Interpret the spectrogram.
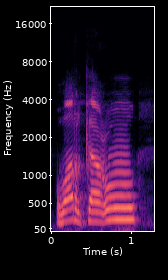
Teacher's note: را ساکن سے پچھلے حرف کے اوپر زبر ہے، را کو پر پڑھیں گے ، واو مدہ کو ایک الف کے برابر کھینچ کر پڑھنا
